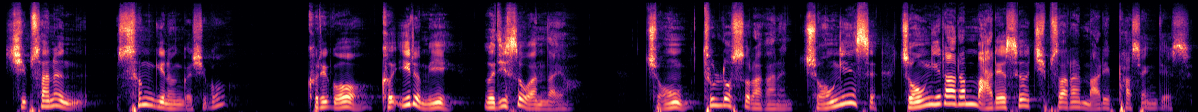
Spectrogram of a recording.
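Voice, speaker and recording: A male pastor delivering a Sunday sermon with lively storytelling and frequent rhetorical questions. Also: medium pitch, unhurried. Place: church sanctuary. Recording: reverberant church sanctuary.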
